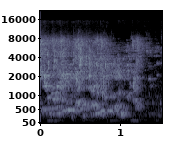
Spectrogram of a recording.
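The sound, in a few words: water poured into a pressure cooker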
